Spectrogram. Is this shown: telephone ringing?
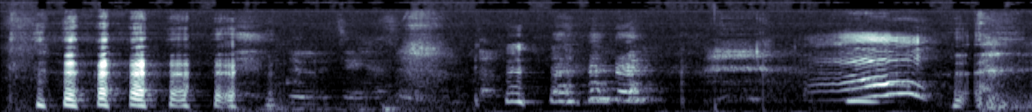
no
